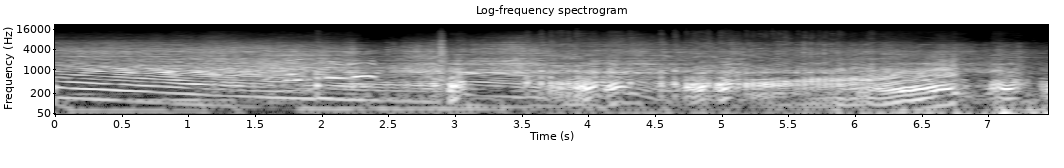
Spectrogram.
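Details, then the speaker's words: Landon's freshly reassembled dirt bike, warmed up after kick-starting: crisp revs climb and drop cleanly, with the pitch following the throttle and no misses or rattles. The engine sounds good. "like it's good. Yeah, the meth sounds good."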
